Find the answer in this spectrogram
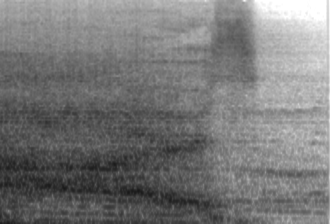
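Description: Live metal band's distorted bass, guitar and growled vocal holding a last chord that fades and stops near the end, as a song ends.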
